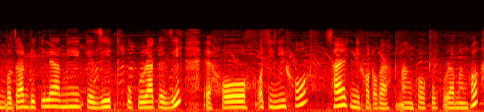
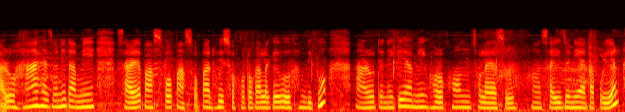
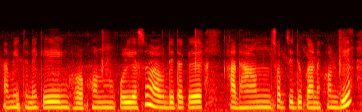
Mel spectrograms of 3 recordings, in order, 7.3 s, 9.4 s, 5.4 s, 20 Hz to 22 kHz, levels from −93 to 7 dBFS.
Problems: none marked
